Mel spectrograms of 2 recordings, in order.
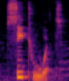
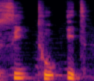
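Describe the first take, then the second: First: A w glide smoothly links 'to' into 'it'. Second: The words are said without a linking w sound. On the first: The speaker calls it right. "在中间加一个半元音w 作为过渡 ... 很圆润的就过去了" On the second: The speaker calls it wrong. "就不是see to it"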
